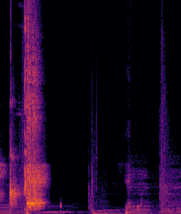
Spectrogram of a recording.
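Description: A noisy small sip of beer with a brief fizzy, airy burst, followed by a few throaty, satisfied exhalations and vocal sounds, without any talking.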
